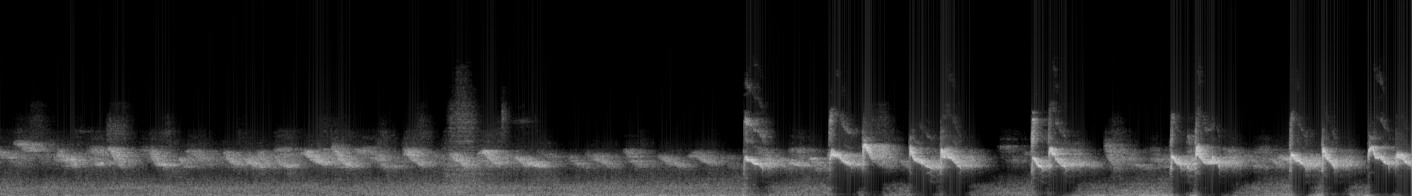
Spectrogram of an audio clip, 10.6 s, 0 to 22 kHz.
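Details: White-eye of the Mata Puteh Raja type, kept caged and not yet at full condition, recorded 9 May 2022: a continuous high chattering warble over steady background hiss, turning into sharper, separated chirp bursts in the second half.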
